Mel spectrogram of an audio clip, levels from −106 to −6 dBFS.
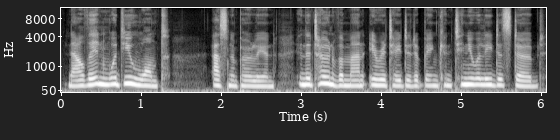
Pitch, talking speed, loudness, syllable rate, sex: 195 Hz, 190 wpm, -14 LUFS, 5.9 syllables/s, female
